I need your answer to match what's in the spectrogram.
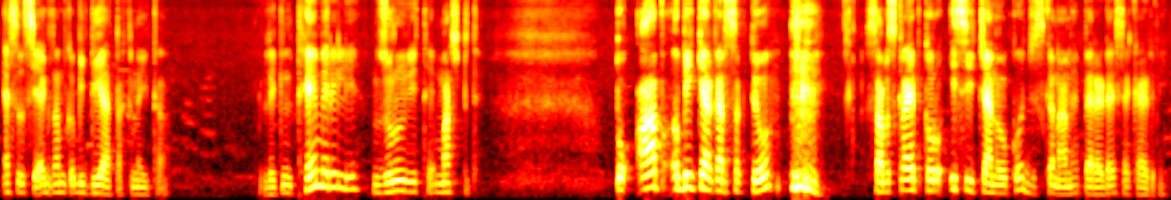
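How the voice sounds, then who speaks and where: A man from Jammu and Kashmir coaching students for government exams in a relaxed, talky way, close to the mic. His pitch sits in an ordinary middle register. He leans on little check-ins and repeats his key points with earnest insistence. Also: moderate pace. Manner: conversational, keeps checking with "ठीक है"; earnest, pleading repetition. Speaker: exam coach and channel host. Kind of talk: casual Hindi coaching talk to camera.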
